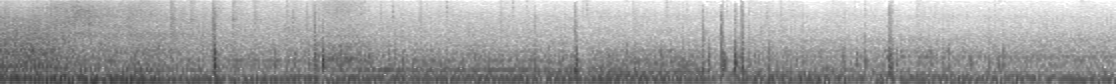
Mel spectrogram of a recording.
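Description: Car exhaust pops and crackles.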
